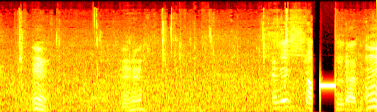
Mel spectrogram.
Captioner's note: sound of enjoying food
